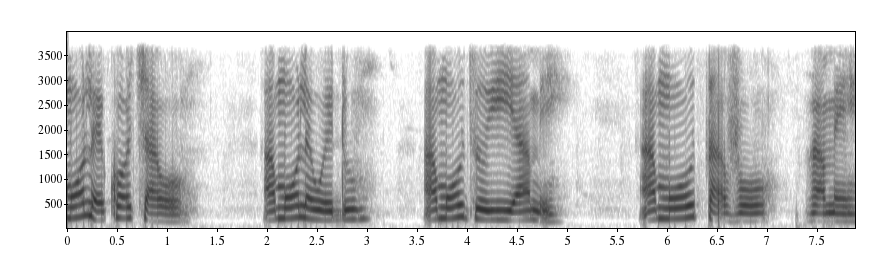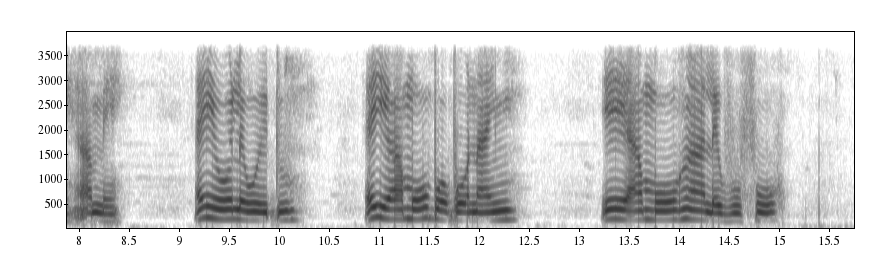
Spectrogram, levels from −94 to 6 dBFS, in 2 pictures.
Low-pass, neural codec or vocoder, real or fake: 3.6 kHz; none; real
